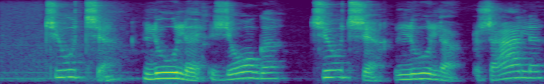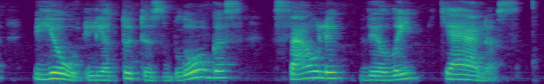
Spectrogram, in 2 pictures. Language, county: Lithuanian, Panevėžys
